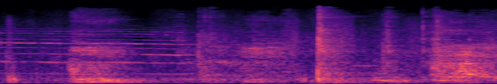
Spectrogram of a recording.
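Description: A high-pitched, drawn-out wailing cry from a person that falls slightly and fades about a second in, broken by short cries, with a sharp knock about one and a half seconds in.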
